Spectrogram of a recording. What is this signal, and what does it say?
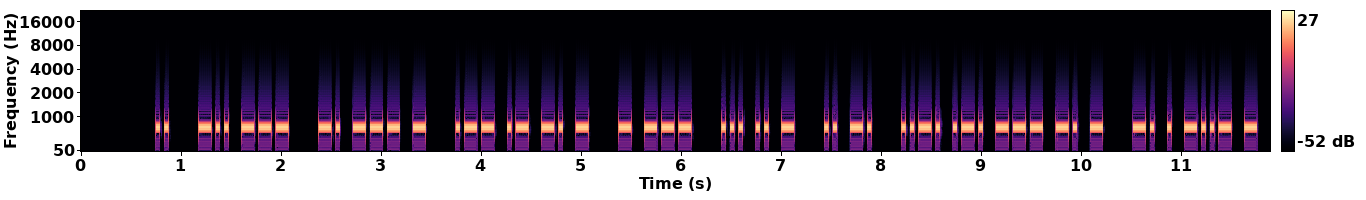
Morse code, heard as a keyed tone, about 28 wpm, 700 Hz. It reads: I DO NOT WANT TO SIT IN FRONT NEXT
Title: Sentences from Top 1000 Words - Review Part 2 - 28wpm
